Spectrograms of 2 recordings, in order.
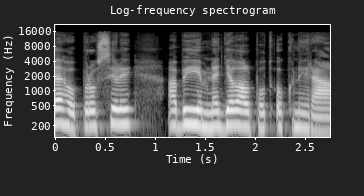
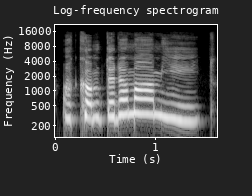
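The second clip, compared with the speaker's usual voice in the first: whiny, higher plaintive question; whining; 7 semitones higher than usual. A narrator's reading. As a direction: whimper it like a scolded little boy. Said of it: "fňukal Neználek".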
